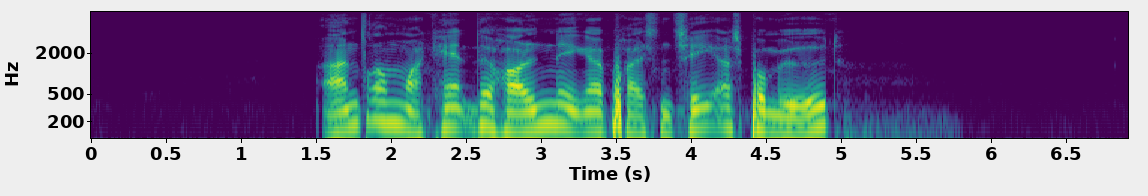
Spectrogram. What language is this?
Danish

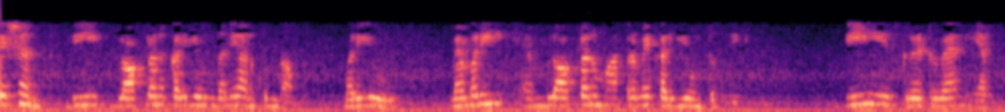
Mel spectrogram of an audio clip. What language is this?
Telugu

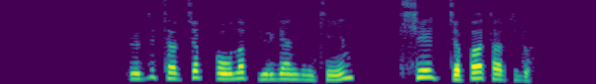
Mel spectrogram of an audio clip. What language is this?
Uyghur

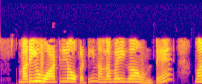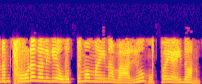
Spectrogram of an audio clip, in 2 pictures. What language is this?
Telugu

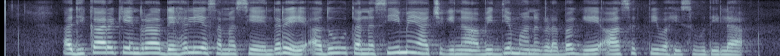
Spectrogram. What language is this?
Kannada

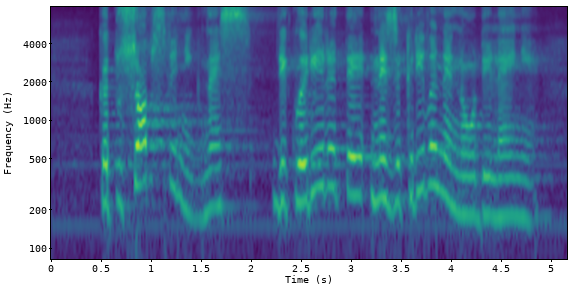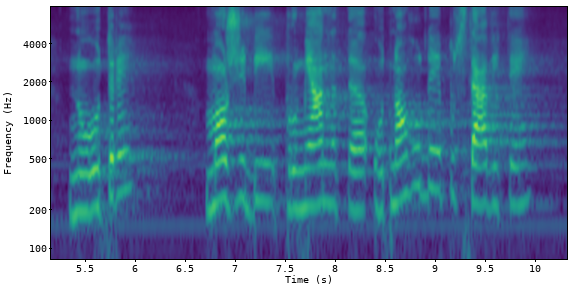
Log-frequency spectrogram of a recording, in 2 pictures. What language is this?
Bulgarian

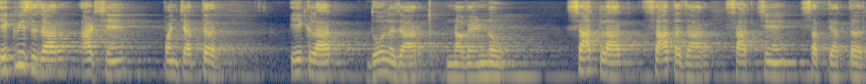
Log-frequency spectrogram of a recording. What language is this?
Konkani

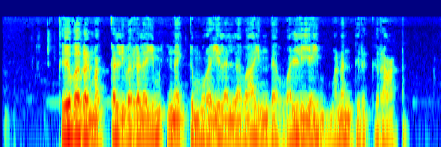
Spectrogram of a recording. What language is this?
Tamil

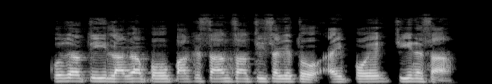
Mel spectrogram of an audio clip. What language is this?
Sindhi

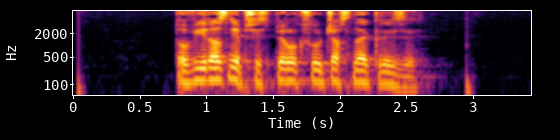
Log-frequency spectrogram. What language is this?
Czech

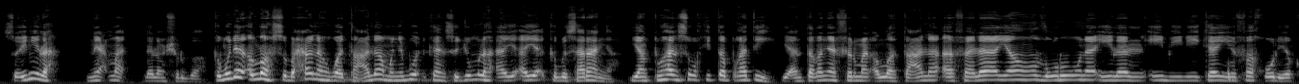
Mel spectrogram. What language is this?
Malay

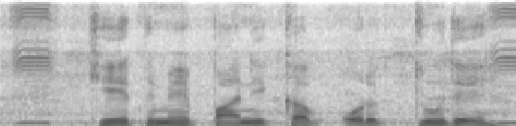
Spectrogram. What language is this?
Hindi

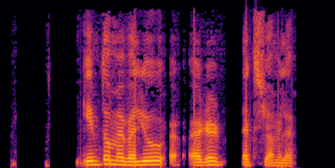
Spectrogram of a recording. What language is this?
Urdu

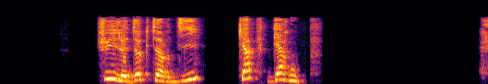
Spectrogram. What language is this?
French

